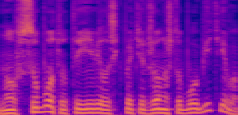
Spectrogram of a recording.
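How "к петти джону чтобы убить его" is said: ordinary delivery, nothing marked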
